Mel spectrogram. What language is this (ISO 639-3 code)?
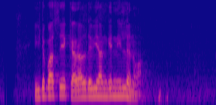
sin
